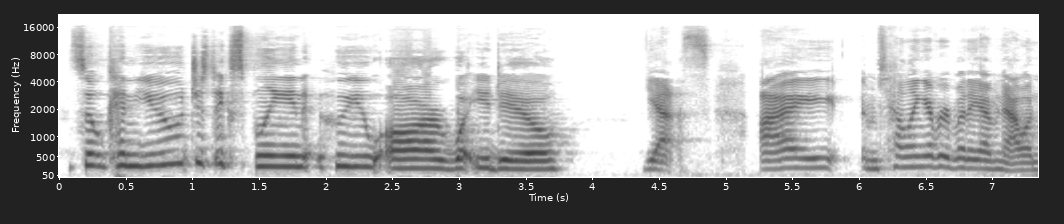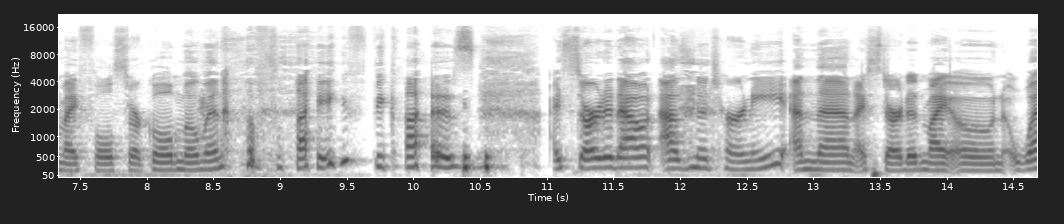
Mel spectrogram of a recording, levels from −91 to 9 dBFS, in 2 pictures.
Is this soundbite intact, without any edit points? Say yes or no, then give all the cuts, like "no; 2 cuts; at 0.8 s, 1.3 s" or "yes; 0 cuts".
yes; 0 cuts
